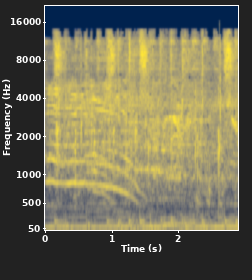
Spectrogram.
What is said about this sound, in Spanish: porque le vamos a dar un aplauso a Francis Tafrilla.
